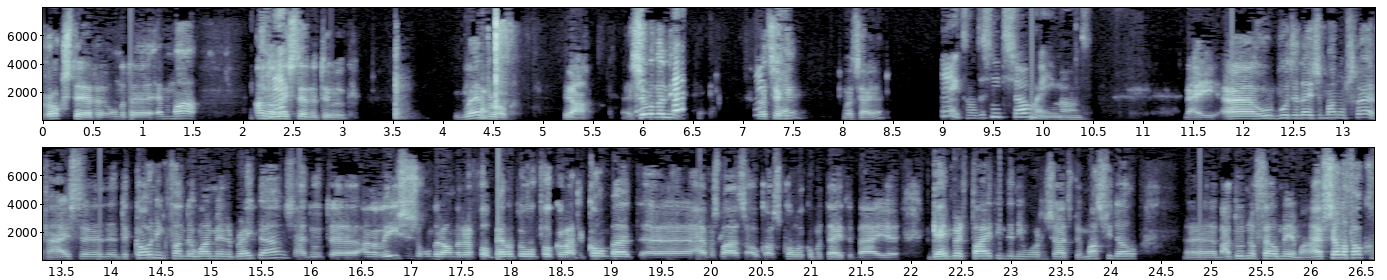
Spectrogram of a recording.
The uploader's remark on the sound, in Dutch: Insta live sessies.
